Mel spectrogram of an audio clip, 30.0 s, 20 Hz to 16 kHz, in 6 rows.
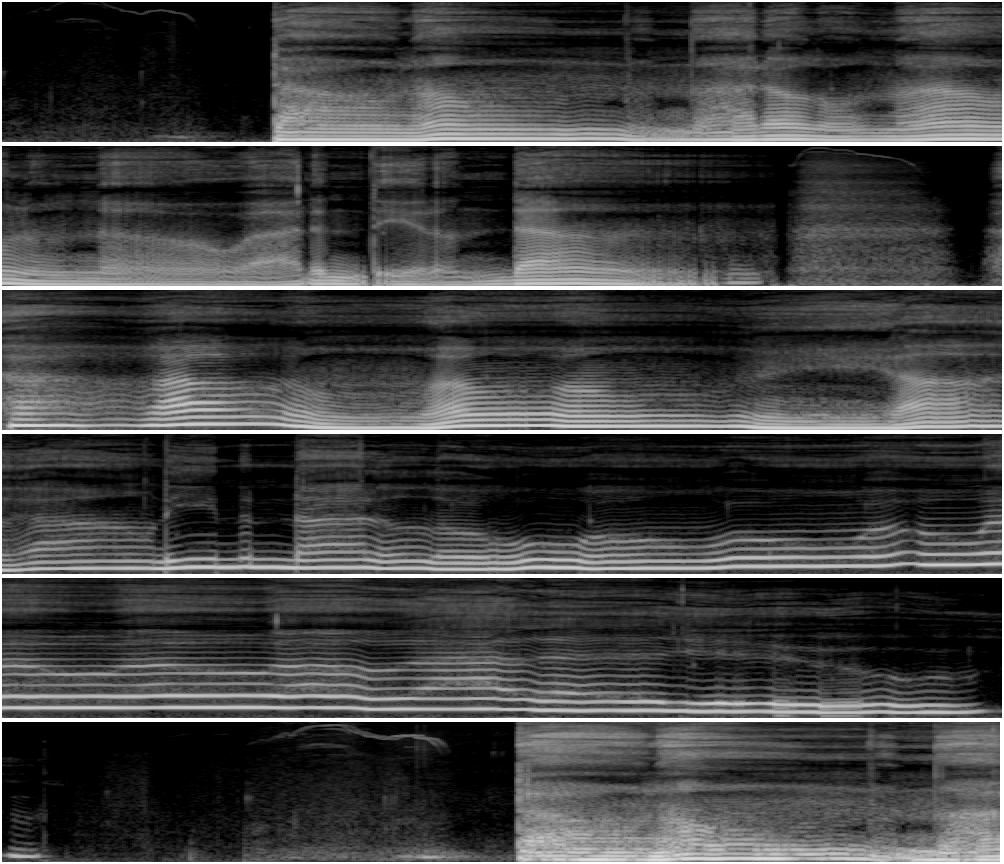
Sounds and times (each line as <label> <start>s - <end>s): Vocal Weird Acapela 27.0s - 29.9s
